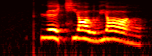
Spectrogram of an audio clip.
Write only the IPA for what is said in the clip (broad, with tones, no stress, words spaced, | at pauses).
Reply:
pʰɥɛ˥˧t͡ɕjɑ˥˧ʊ̯ljɑ˥˩ŋ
